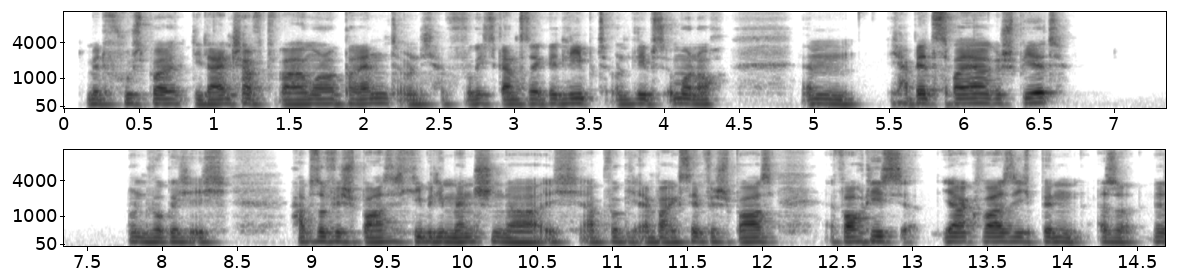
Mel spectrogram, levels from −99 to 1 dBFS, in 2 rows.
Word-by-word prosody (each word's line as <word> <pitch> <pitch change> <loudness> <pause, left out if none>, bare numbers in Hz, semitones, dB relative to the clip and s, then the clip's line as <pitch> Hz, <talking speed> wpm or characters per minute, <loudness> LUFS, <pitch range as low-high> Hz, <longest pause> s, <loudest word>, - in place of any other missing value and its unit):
mit 110 0 -3
Fußball. 115 +1 -1
Die 105 - -6
Leidenschaft 110 +2 +2
war 100 0 +3
immer 115 +2 +1
noch 115 - -7
brennend 120 +3 -1
und 115 -3 -5
ich 100 0 -9
habe 105 -2 -14
wirklich 115 +2 -5
das - - -8
Ganze 105 +1 +1
geliebt 120 +2 -1
und 105 0 -7
liebe 120 -1 +1
es - - -2
immer 125 -1 0
noch, 110 0 -3 0.5
ähm. 105 -3 -4 0.2
Ich 125 - -6
habe 120 +1 +4
jetzt 125 0 +6
2 120 - +4
Jahre 125 0 +5
gespielt 410 - +3 1.1
und 115 -2 -5
wirklich, 110 0 -2
ich 105 -5 -4 0.4
habe 110 +1 -3
so 120 0 +2
viel 120 0 0
Spaß 105 -1 +2
ich 105 -4 -4
liebe 115 0 -1
die 115 - -1
Menschen 110 +2 +1
da, 95 -1 +1
ich 100 +1 -5
habe 105 -1 -6
wirklich 110 -3 -6
einfach 105 +3 -1
extrem 100 +4 -1
viel 115 - -3
Spaß. 110 0 +3 0.3
Einfach 110 0 +4
auch 110 - -3
dieses 125 0 +2
Jahr 115 0 +3
quasi, 115 0 +3
ich 115 -1 -7
bin 105 -3 -3
also 105 -1 -2 0.2
'ne 115 - -2
110 Hz, 225 wpm, -26 LUFS, 105-120 Hz, 1.1 s, jetzt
